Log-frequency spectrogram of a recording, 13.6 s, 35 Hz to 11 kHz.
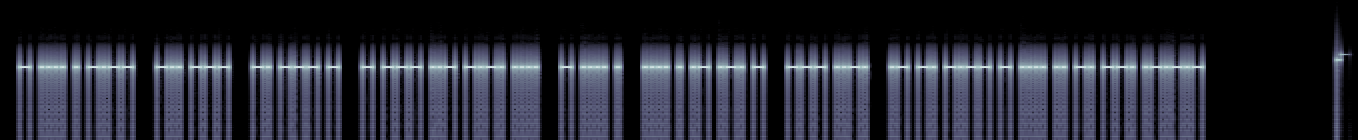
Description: Morse code, heard as a keyed tone, about 34 wpm, 700 Hz. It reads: THEY DO NOT TOUCH THE HEART OF ANYTHING.
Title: Sentences from Top 1200 Words 35wpm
